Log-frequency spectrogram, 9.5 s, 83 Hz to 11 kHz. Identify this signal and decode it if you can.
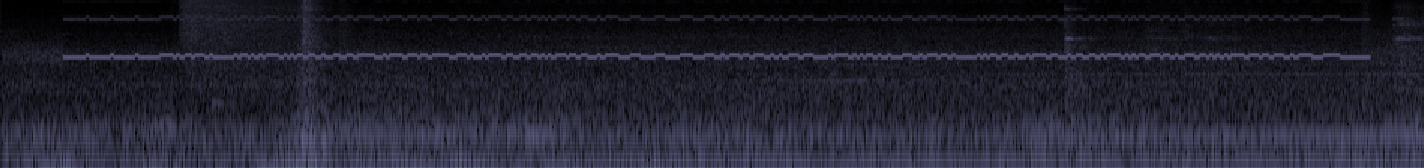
RTTY (45.45 baud, 170 Hz shift), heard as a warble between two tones, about 2150 Hz centre, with radio static and street noise. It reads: DESPITE THEIR COMMON NAMES, SPECIES ARE NOT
